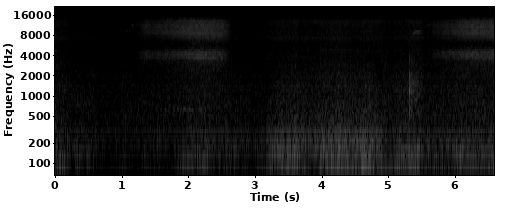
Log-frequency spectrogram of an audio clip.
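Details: Pet cat asleep: faint, soft hissing breaths with a slight snore over room hum; harmless sleep snoring.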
